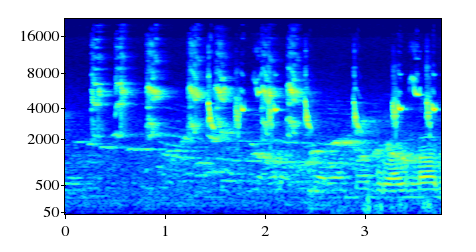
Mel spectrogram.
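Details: Long-tailed shrike in a master recording for songbird training: a dense, fast jumble of chattering, squeaky and slurred notes, varied in pitch, with no gaps.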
